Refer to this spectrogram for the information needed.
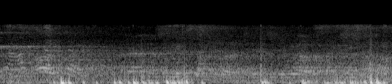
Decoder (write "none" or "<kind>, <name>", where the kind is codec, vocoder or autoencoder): none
